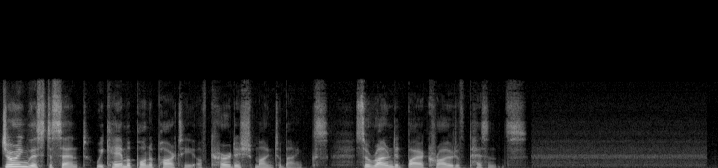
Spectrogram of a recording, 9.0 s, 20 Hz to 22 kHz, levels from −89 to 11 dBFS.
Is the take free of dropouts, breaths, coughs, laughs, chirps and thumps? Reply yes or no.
yes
